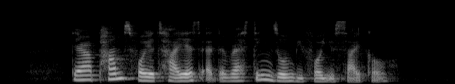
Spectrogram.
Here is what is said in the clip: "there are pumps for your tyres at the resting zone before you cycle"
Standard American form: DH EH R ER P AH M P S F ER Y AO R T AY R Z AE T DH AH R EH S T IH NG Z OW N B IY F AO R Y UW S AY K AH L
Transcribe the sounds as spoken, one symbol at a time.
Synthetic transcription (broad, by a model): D EH R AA P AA M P S F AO Y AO T AY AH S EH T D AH R EH S T IH NG Z OW N B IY F AO Y UW S AY K AH L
